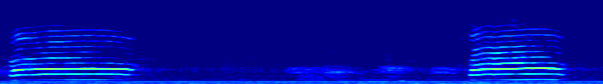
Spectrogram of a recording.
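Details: Hungry cats being fed fish give two long, loud, clear meows: a drawn-out cry near the start and another about four seconds later, with a steady low hum and soft murmuring between them.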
